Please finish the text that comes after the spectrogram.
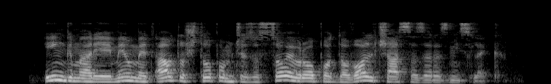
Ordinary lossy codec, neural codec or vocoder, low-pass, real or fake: AAC, 96 kbps; none; 7.2 kHz; real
